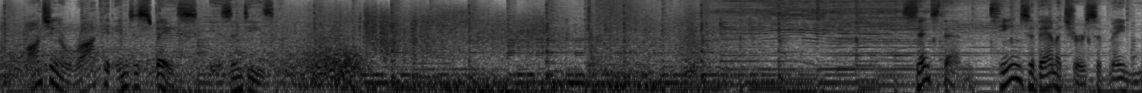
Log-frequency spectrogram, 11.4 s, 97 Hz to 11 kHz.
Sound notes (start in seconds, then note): 2.7 explodes; 6.9 tool grinding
